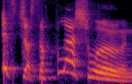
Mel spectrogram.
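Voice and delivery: play-acted mad outburst. Retelling a film scene where a character gets mad: imitating John Cleese getting mad. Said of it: "he gets all mad, and he's like".

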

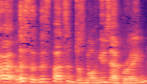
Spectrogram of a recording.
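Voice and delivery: ordinary delivery

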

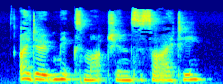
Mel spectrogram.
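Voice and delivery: plain reading voice

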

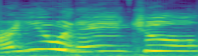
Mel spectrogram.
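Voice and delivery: put-on very high, hushed, soft young boy voice. Going through Star Wars cards, the speaker does a young Anakin impression. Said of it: "That's my young Anakin impression".

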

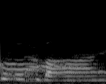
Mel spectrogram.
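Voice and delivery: deepest possible voice, very low and soft. Saying goodbye in a rhyme game with listeners: very low voice. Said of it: "Let's say goodbye as low as we can".

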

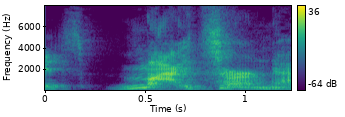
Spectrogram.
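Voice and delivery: acted dark, aggressive menace, low and slow. Retelling a film scene where a mirror shard speaks: imitating a dark, aggressive line. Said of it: "she's getting all dark and aggressive".

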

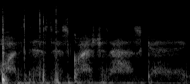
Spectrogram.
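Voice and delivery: hushed whisper. Recording late at night and apologizing for the quiet voice: whispering. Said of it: "Sorry, I'm whispering".

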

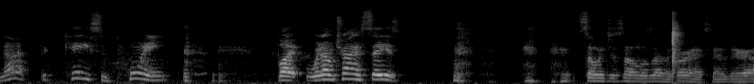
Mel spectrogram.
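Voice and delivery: uneasy speech laced with awkward laughter. Reacting as someone nearly has a car accident, laughing awkwardly. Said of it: "I'm laughing awkwardly".

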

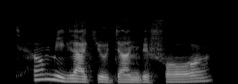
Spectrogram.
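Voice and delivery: cunning, crafty voice. Lenny asks George to tell it like he did before, craftily. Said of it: "Lenny said craftily".

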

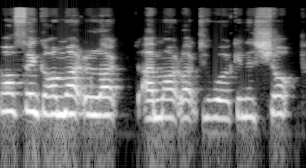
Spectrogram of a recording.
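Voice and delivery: mock English rock-star accent. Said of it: "I could see Nigel Tufnell there".

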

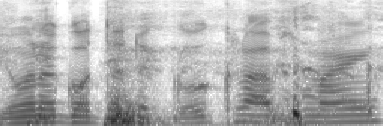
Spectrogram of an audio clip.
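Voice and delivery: imitated Spanish accent. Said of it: "I should probably do the Spanish accent".

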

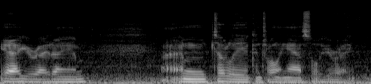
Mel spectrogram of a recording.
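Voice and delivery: indifferent, dismissive tone. Showing how to answer someone in a couldn't-care-less tone. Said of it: "when you use that tone of voice, like you just could give a shit".

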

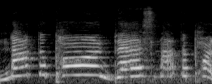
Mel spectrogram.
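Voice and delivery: very high, drawn-out shouting from a crowd. Retelling a crowd scene, acting out people yelling at her best friend. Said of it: "now people yelling like".

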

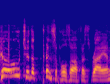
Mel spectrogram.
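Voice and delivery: ordinary delivery, nothing marked

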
